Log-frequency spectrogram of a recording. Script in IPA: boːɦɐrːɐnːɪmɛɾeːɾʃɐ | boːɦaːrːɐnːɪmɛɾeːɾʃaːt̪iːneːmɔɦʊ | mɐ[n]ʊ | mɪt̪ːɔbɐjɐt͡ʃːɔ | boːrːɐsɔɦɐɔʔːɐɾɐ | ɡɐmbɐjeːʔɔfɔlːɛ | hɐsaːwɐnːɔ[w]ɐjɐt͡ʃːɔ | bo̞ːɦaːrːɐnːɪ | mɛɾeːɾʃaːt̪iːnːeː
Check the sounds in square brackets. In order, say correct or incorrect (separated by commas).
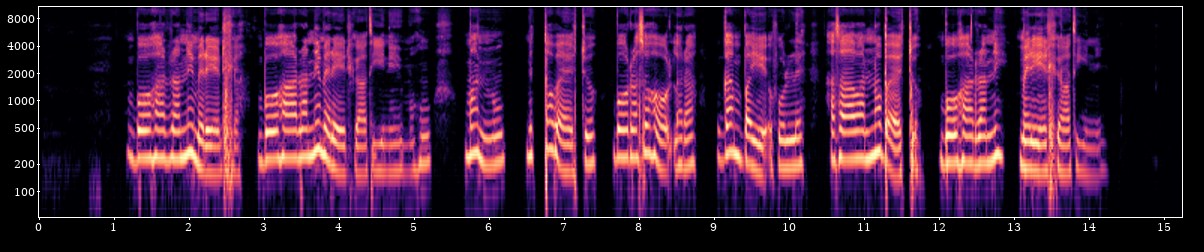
incorrect, incorrect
